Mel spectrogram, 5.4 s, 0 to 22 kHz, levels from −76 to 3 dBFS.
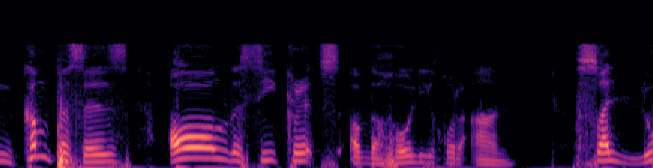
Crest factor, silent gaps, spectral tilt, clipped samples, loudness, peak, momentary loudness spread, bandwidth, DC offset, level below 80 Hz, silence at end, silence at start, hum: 18 dB; none; -6 dB/octave; under 0.1%; -24 LUFS; -6 dBFS; 18 LU; 7.6 kHz; under 0.1%; -42 dBFS; 0 s; 0 s; none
